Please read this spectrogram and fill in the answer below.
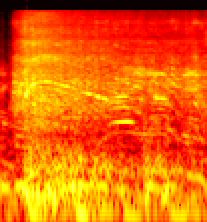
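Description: Corded electric drill starting up just after the start and running loudly, spinning a rotary dryer-vent cleaning brush on flexible rods inside the duct.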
